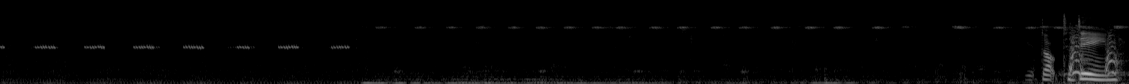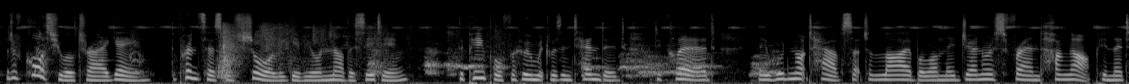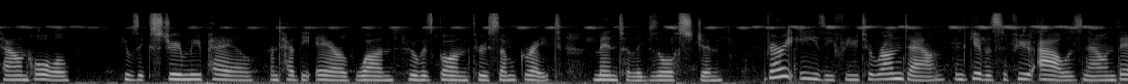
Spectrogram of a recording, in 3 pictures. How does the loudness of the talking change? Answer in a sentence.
The volume of the talking stays about the same.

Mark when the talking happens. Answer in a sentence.
You can hear the talking from 10.4 to 33.8 s.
